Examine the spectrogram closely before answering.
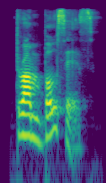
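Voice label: "thrombosis", British English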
